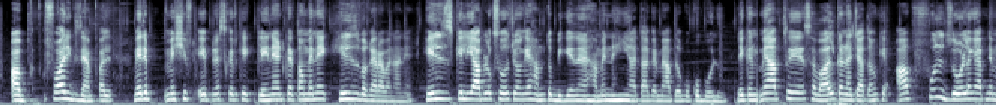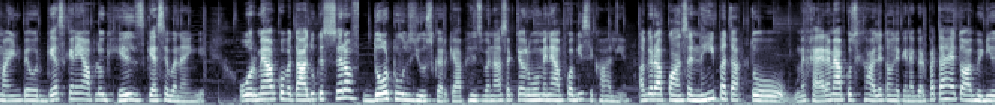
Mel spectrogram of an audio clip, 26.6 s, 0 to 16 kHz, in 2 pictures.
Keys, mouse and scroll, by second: 0.4 Delete, 0.6 click, 1.1 Delete, 2.3 shift+a.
